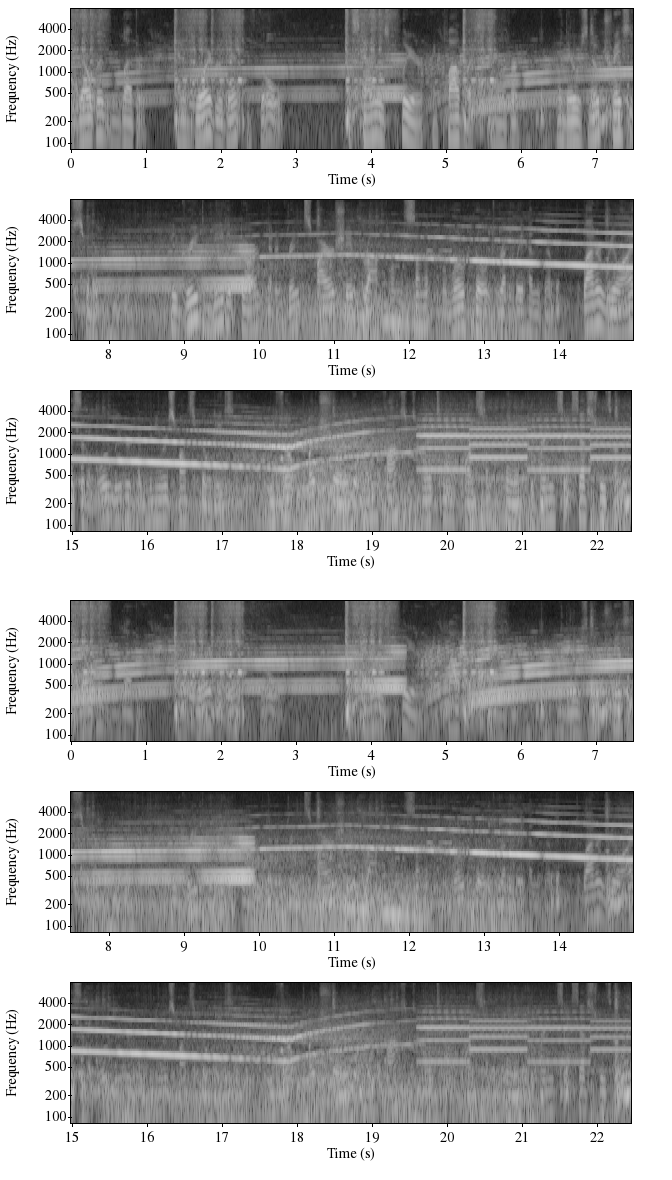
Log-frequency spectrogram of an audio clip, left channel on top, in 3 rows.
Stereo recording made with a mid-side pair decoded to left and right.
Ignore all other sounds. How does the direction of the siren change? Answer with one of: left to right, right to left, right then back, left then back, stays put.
right to left.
